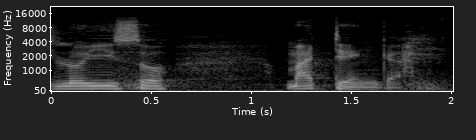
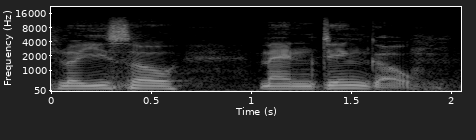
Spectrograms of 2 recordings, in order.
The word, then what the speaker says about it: Loyiso Madinga: this cracking yes yes my name is luiso matenga which they mispronounced when i perform in new york a simple african name no sounds known has never heard in that word before luis omating but they call me loiso mandingo oh wait why why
